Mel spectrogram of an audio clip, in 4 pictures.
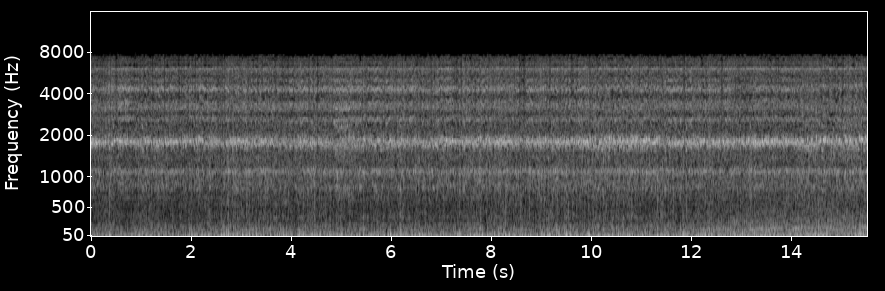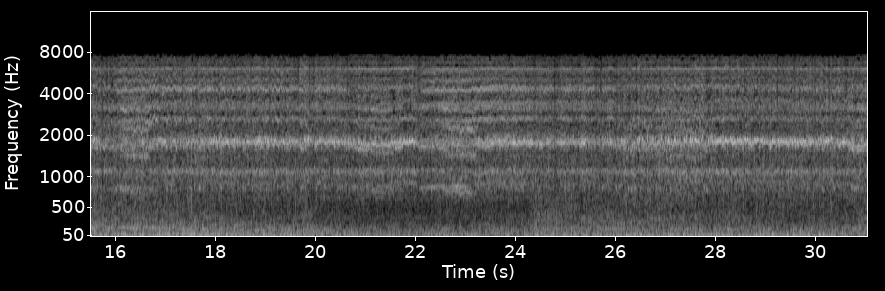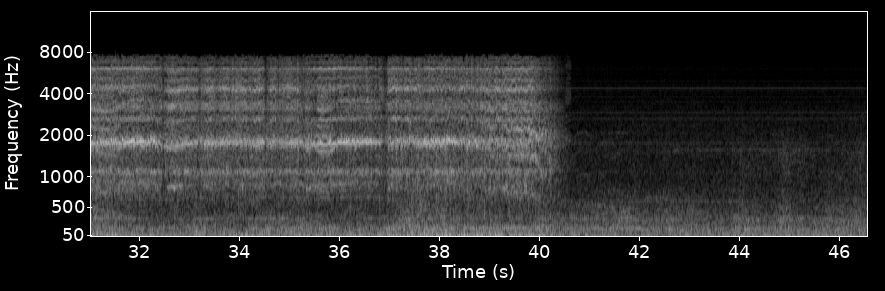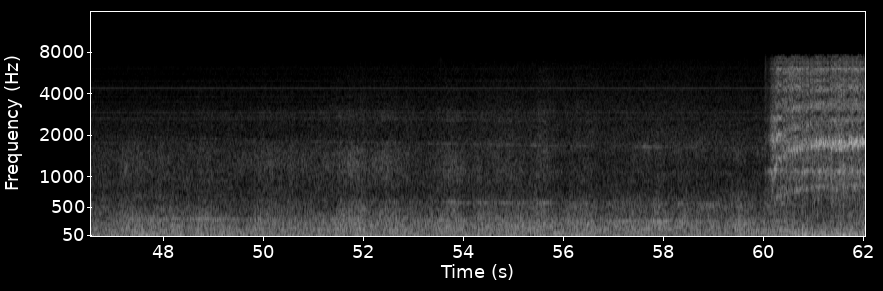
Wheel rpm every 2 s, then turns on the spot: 230, 230, 230, 230, 230, 230, 230, 220, 220, 230, 220, 220, 230, 220, 230, 220, 230, 230, 230, 220, 30, 0, 0, 0, 0, 0, 0, 0, 0, 0, 170.
none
